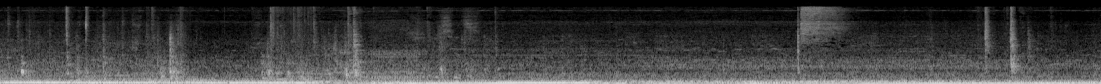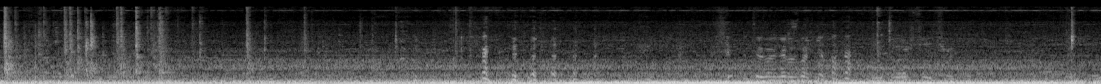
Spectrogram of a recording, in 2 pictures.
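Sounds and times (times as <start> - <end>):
knocks and clatters from bumps: 0.0 - 5.1, 9.8 - 15.8
engine and drivetrain rumble: 0.0 - 22.0.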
